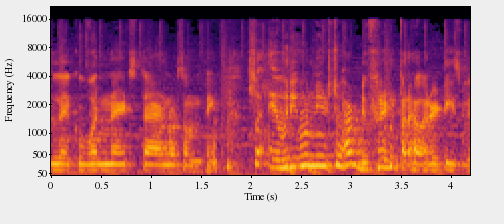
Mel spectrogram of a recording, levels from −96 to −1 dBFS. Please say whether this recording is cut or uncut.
uncut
